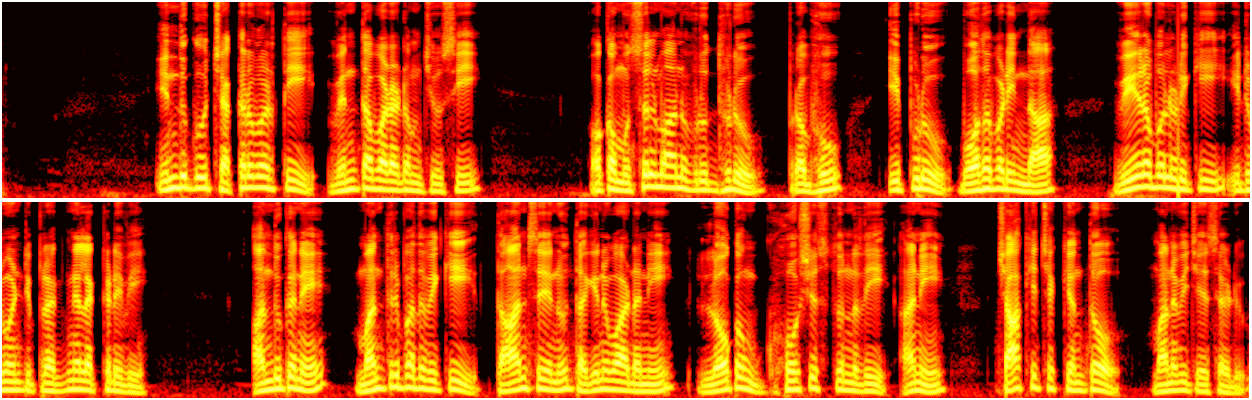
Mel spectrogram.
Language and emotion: Telugu, neutral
